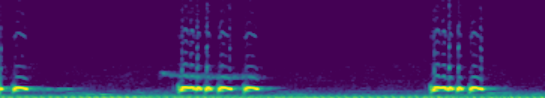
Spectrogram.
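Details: Local zebra dove used as a lure for other zebra doves; short clusters of loud ringing coos separated by pauses, about three bursts, over low background hum.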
